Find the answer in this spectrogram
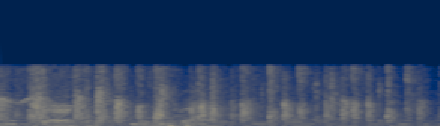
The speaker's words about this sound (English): And let's all give Valero a round of applause for this work. Thank you.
